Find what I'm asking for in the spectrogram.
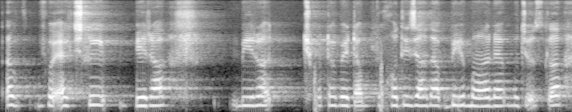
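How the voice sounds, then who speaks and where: A woman's voice: a little high, completely flat delivery, a little slow, warm tone. A woman voicing a poor, desperate middle-aged maid who stammers and pleads. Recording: echoey reverberant room.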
